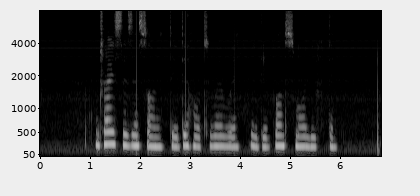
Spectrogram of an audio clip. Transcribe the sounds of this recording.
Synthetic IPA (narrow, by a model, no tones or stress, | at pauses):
dɹaɪsizĩnsɔ̃nd̥edeɦɔtʰɹɛwe | idebɔ̃nsmɔlifdɛ̃n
